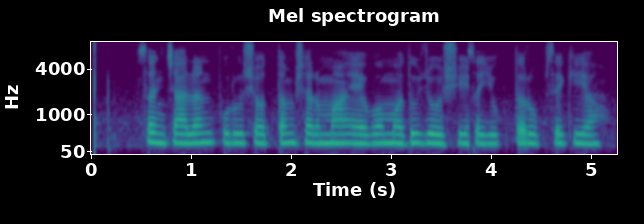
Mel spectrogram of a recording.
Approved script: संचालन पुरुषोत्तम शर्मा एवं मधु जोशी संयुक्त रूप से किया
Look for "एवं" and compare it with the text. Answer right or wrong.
right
